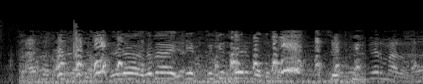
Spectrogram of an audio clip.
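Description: A flock of domestic egg-laying chickens at a home poultry raiser's in Shakarak village, Sheberghan, Jowzjan province, clucks and squawks continuously, many overlapping calls forming a busy, steady chatter with occasional sharper cries, with no one speaking.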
